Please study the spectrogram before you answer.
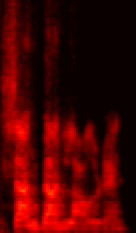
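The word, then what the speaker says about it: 圣诞老人: In Chinese, you say Shangdan Lauren, Shangdan Lauren, Shangdan Lauren, Shangdan Lauren is Santa Claus.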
